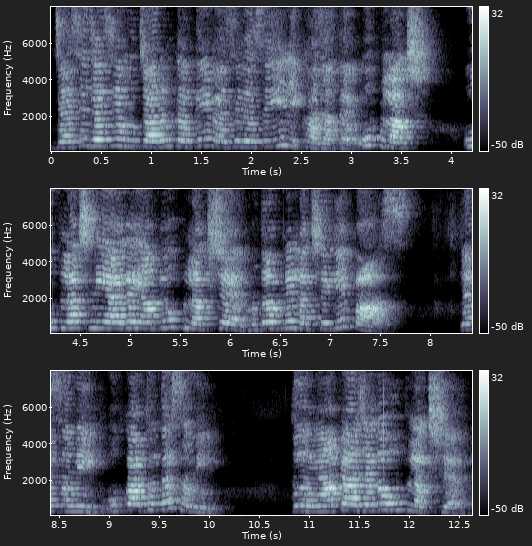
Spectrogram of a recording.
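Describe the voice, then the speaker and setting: A woman teacher with a very high, bright voice walks students through a spelling lesson, patiently breaking each word into its syllables. The sound bounces around a bare, echoey room, and she is heard from a distance. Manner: patient, addresses students as "beta"; spells words out slowly, syllable by syllable.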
